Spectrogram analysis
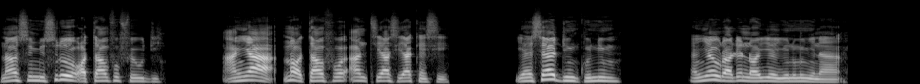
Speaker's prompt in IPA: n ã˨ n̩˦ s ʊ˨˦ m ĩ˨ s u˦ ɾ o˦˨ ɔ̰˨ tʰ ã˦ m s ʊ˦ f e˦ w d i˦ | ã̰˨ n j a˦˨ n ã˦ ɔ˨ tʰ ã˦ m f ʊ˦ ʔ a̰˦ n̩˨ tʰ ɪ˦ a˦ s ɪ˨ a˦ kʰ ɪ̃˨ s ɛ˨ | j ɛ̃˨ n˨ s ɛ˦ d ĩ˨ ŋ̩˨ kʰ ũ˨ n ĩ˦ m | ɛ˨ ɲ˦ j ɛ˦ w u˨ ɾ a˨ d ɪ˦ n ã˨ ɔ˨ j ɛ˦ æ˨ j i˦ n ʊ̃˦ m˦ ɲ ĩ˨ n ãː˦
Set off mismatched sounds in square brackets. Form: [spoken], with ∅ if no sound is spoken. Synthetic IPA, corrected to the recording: n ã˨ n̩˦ s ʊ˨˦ m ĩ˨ s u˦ ɾ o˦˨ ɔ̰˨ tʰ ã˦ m [f] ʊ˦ f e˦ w d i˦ | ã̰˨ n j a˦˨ n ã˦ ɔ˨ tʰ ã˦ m f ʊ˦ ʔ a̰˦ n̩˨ tʰ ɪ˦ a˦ s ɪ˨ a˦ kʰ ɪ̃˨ s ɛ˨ | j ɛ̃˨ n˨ s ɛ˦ d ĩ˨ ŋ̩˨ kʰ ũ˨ n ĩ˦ m | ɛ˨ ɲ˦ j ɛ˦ w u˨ ɾ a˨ d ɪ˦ n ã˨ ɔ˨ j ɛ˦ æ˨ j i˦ n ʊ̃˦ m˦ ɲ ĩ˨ n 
